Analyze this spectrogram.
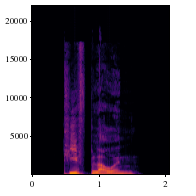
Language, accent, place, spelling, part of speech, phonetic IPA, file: German, Germany, Berlin, tiefblauen, adjective, [ˈtiːfˌblaʊ̯ən], De-tiefblauen.ogg
- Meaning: inflection of tiefblau: 1. strong genitive masculine/neuter singular 2. weak/mixed genitive/dative all-gender singular 3. strong/weak/mixed accusative masculine singular 4. strong dative plural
